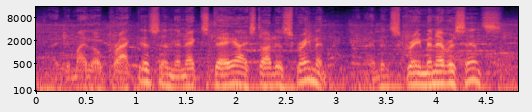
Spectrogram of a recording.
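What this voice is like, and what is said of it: American accent. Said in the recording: “I was fortunate to be the only one with an American accent.”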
